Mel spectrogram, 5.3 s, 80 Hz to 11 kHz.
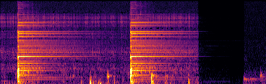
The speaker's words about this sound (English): At that very moment, the grandfather clock struck 1 o'clock.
